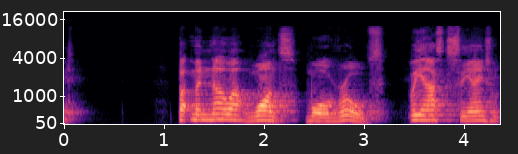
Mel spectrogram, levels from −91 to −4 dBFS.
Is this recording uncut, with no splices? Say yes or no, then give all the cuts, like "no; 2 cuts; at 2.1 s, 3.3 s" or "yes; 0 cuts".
no; 1 cut; at 3.5 s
